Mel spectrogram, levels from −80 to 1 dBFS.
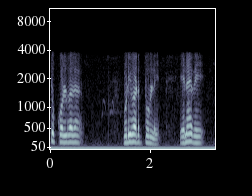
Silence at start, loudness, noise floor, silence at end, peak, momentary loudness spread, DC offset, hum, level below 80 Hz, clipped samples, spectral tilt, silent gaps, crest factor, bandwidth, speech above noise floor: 0 s; -23 LUFS; -53 dBFS; 0.25 s; -6 dBFS; 11 LU; 3%; none; -58 dBFS; under 0.1%; -12 dB/octave; none; 18 dB; 4 kHz; 31 dB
